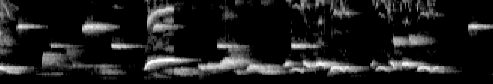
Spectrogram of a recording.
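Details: White-rumped shama song, played in the mid-morning as a lure to get other shamas to answer and sing loudly. Varied rich whistled phrases, rising and falling, with thin high notes layered above and short pauses between bursts.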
